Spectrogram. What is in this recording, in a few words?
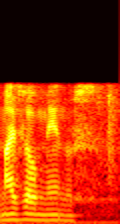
so so, portuguese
